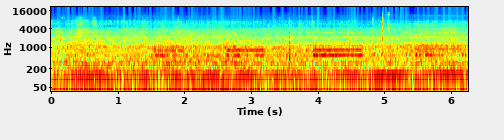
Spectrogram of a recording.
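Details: Gear whine from the transmission while driving: a thin tone comes and goes above heavy engine and road drone; cause not known.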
